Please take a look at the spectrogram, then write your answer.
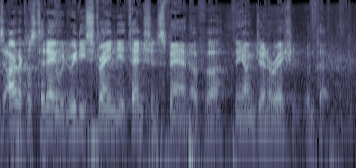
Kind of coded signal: Emergency Alert System (SAME) tones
